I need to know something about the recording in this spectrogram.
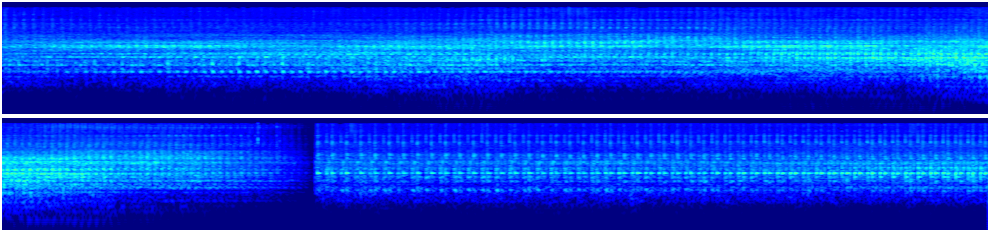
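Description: A small model engine runs with a rapid, steady chuffing clatter.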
